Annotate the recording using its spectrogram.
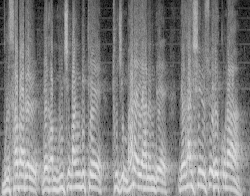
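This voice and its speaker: A male pastor voicing a middle-aged father who speaks in a measured, admonishing way. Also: high-pitched, a little mellow, natural voice, rough recording. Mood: gentle.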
